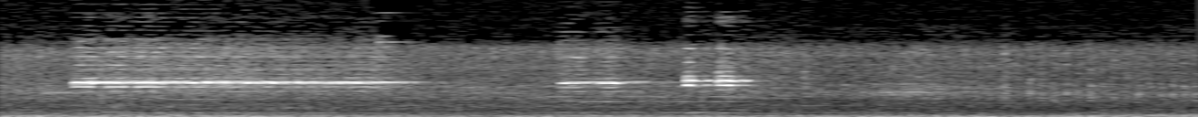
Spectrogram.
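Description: Steady low background rumble. Over it, a high, steady toot lasts nearly two seconds, then two short toots sound about a second later.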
